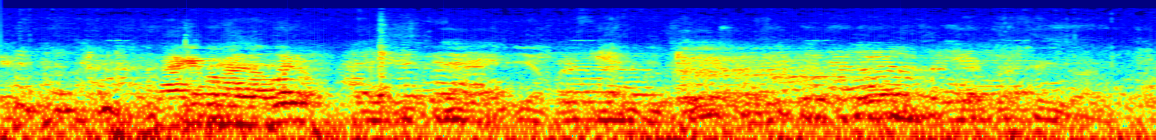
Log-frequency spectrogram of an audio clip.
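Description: A crowd of people chatters and talks nearby.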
